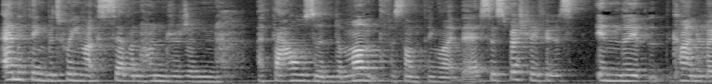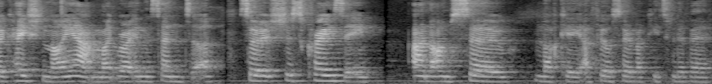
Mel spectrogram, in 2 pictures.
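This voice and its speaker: A woman with an English accent, medium in pitch, at a moderate pace with monotone, flat intonation, plus audible room echo and music in the background. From England. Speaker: vlogger, expat in Italy. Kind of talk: casual vlog to camera.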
